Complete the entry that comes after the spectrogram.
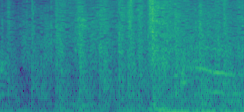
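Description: Gunfire in the Warzone video game: a quick, heavy burst of shots with a deep rumbling thump swelling at the end, loud and close, with no talking.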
